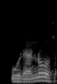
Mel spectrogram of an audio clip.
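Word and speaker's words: οὐρανός: Entonces, tenemos la palabra Uranos. Se pronuncia Uranos.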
